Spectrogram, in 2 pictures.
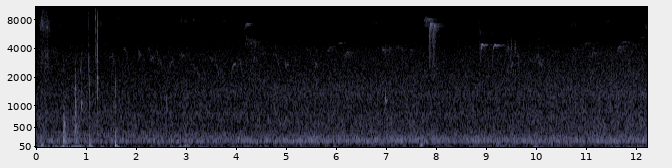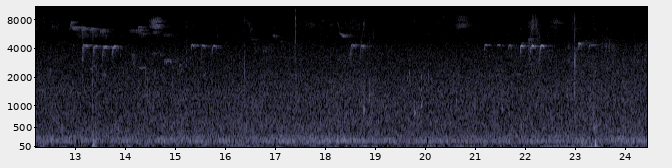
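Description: Quiet riverside ambience: small birds chirping now and then in short, high notes over a faint steady hiss, with a few small knocks in the first couple of seconds.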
